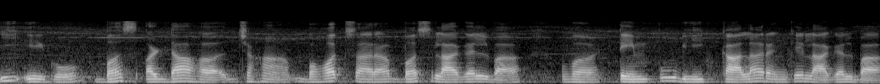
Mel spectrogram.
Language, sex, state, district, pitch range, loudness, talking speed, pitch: Bhojpuri, male, Bihar, East Champaran, 115-135 Hz, -20 LUFS, 130 wpm, 120 Hz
